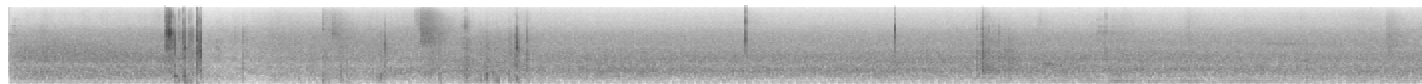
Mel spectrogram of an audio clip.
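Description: Steady room hiss with a few sharp knocks and clicks, the loudest pair about two seconds in and a scatter of smaller ones over the next few seconds.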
